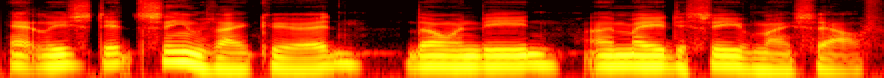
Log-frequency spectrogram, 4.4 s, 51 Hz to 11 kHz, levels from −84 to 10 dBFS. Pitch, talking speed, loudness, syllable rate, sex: 120 Hz, 165 wpm, -16 LUFS, 4.0 syllables/s, male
